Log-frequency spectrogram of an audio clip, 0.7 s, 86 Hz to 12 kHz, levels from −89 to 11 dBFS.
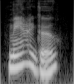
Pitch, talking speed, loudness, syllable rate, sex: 225 Hz, 245 wpm, -15 LUFS, 5.9 syllables/s, female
